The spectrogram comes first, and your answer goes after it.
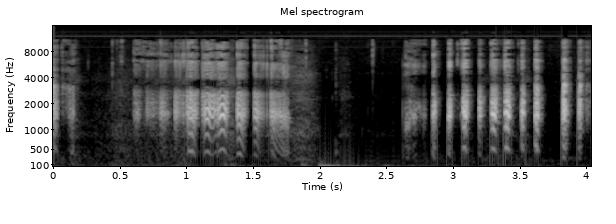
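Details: Dolphin vocalising: a wavering, squealing buzz for about a second and a half, a brief pause, then a quick run of separate squeaky pulses at roughly seven per second.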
